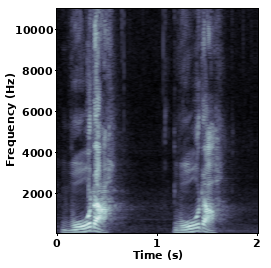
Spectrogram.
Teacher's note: they take like the soft D's from Americans, but they don't pronounce R's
